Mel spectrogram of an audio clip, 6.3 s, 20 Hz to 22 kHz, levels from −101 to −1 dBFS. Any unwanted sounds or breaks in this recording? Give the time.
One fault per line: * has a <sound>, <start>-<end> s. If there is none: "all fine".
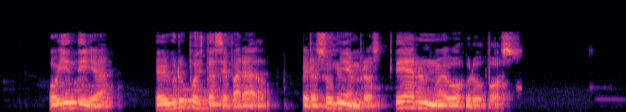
all fine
